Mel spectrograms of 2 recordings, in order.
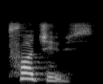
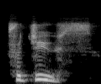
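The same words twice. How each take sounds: First: The stress is on the first syllable. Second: The stress is on the second syllable. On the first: Goods or food products. "The stress is on the first part of the word" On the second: To create or provide something. "The stress is on the last part of the word, the second syllable"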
